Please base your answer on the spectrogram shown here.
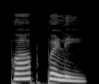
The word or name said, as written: ಪಿಪ್ಪಾಲ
